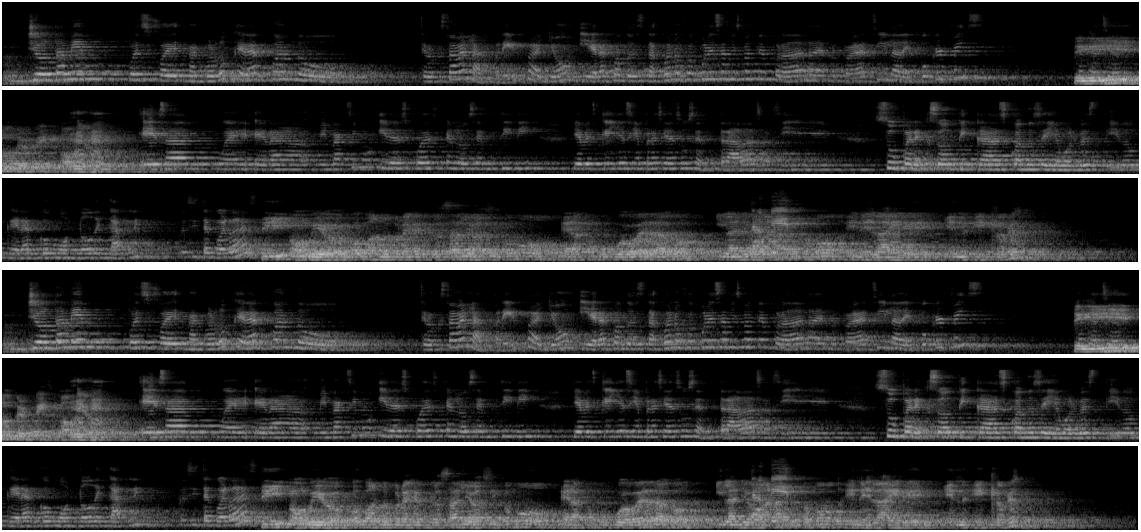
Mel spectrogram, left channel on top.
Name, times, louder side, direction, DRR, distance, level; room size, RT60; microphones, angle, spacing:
voice 1, 0.1-3.4 4.2-9.8 10.7-11.3 12.0-12.5 12.7-24.2 24.5-25.3 30.2-30.7, right 1 dB, 10° right, 3 dB, 1.1 m, -33 dB
voice 2, 10.7-12.3 25.3-32.9, equal, 55° right, -1 dB, 2.1 m, -28 dB
19.5 x 8.7 x 5.3 m, 2.4 s
head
